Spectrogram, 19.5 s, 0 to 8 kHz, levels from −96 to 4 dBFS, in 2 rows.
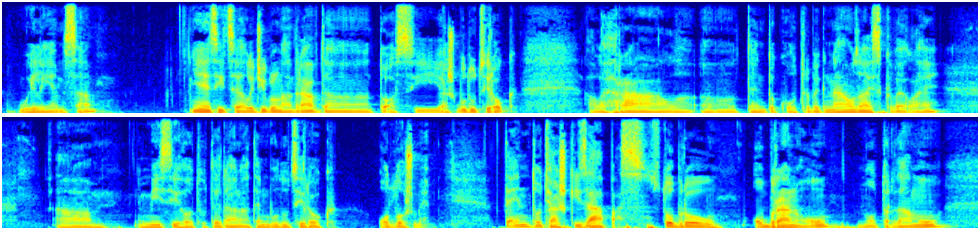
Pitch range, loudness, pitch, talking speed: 90-100 Hz, -23 LUFS, 95 Hz, 115 wpm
